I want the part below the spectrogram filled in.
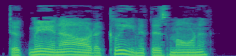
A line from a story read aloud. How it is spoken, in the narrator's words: he said grimly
